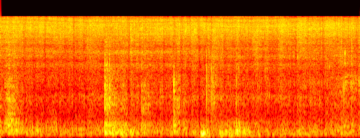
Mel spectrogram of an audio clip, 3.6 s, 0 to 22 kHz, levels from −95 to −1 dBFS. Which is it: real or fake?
real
